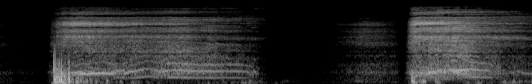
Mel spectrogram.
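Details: Morning coughing and wheezing attributed to a viral chest infection: two forceful coughs trailing into long musical whistling wheeze, with a quieter breath between.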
